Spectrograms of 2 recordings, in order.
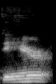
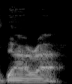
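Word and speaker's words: Daire: Someone's asking, is it Dare or Dara? It's Dara. Even though it's spelled D-A-I-R-E, which means O in Irish.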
